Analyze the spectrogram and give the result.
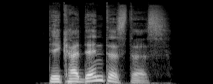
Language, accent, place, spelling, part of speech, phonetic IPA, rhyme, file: German, Germany, Berlin, dekadentestes, adjective, [dekaˈdɛntəstəs], -ɛntəstəs, De-dekadentestes.ogg
- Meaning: strong/mixed nominative/accusative neuter singular superlative degree of dekadent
